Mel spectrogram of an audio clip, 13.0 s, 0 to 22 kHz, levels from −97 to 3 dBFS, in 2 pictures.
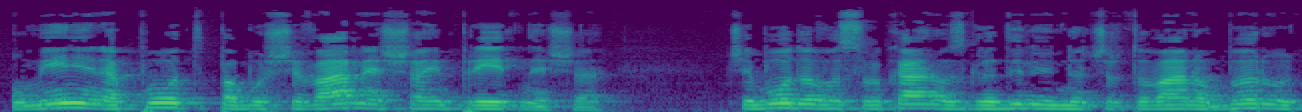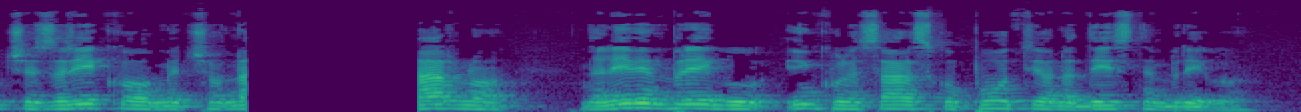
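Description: At 7.74 s, right after "čez reko med", the speech halts in a rebuffering stall: the player exhausted its downloaded audio and waited for more data before continuing. The result is about 0.86 s of silence, until 8.61 s, after which the speech picks up at precisely the syllable where it stopped. Unlike a dropout or packet loss, nothing is missing across the gap. The sentence stays intact and only time is inserted.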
